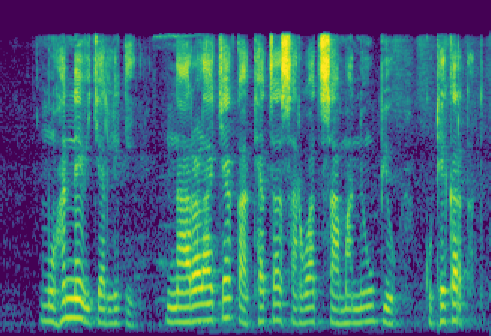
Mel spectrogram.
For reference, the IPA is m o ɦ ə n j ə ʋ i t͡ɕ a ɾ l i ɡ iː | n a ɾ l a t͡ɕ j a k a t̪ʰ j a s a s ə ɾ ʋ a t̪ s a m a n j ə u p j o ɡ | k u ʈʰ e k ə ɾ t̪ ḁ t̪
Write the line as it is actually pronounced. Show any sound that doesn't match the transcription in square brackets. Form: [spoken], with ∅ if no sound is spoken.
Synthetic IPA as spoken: m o ɦ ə n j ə ʋ i t͡ɕ a ɾ l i [k] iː | n a ɾ [ɭ] a t͡ɕ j a k a t̪ʰ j a [t͡s] a s ə ɾ ʋ a t̪ s a m a n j ə u p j o ɡ | k u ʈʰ e k ə ɾ t̪ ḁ t̪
